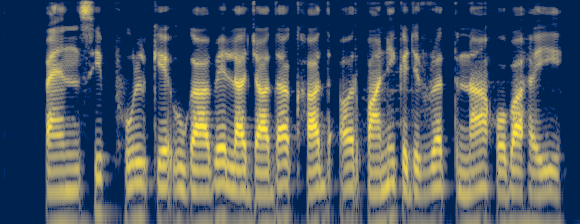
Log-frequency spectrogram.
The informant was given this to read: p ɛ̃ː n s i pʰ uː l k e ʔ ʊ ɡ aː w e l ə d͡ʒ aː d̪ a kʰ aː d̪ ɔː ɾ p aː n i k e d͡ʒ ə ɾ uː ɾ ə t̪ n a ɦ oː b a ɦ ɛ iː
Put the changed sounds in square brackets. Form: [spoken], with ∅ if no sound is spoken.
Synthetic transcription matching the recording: p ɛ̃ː n s i pʰ uː l k e ʔ ʊ ɡ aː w e l [a] d͡ʒ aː d̪ a kʰ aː d̪ ɔː ɾ p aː n i k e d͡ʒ ə ɾ uː ɾ ə t̪ n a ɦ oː b a ɦ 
